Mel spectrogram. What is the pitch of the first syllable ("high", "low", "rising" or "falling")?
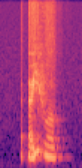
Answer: rising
